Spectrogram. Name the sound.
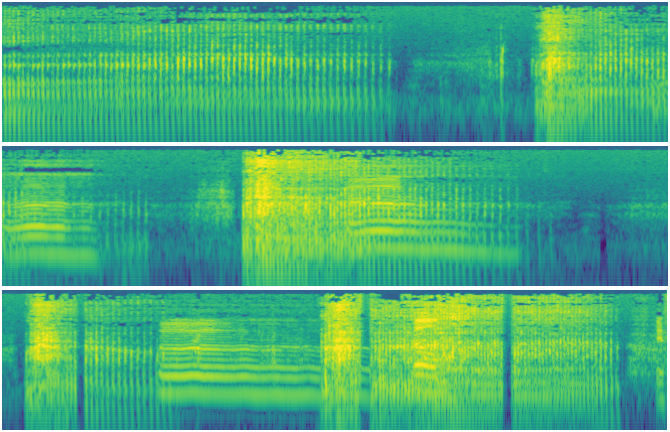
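tiger roaring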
